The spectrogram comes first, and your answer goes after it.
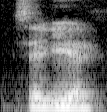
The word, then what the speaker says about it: seguir: It's before an U, G, seguir. Remember, this is pronounced he, not ge, he. But the sound that it makes is g, seguir, g, seguir. That's in front of U, so it's hard.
